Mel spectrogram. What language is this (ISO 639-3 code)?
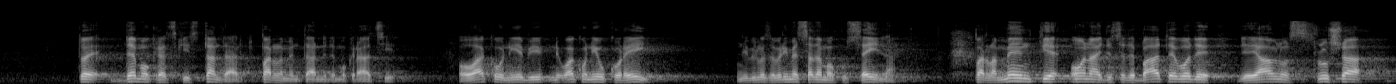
hrv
